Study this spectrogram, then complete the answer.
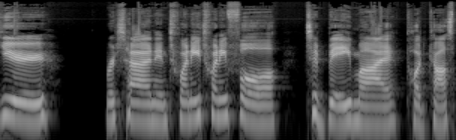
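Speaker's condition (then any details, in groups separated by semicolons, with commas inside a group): No condition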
